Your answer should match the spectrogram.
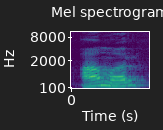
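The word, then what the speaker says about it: armour: यहाँ पे आर थोड़ा साइलेंट होता है, हल्की सी आवाज़ रहती है। वैसे तो बोलेंगे आप आर्मर भी बोल सकते हैं, आर्मर, लेकिन अंग्रेज की तरह थोड़ा बोलेंगे तो आर थोड़ा सा दब जाता है, आर्मर, आर्मर, ठीक है।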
